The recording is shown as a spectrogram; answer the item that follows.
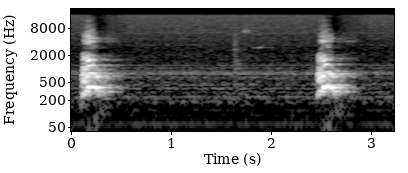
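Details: Wallace, a pet Old English Sheepdog, barks to tell his owners what is on his mind: two short, sharp, loud barks about two seconds apart, with quiet room background between them.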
